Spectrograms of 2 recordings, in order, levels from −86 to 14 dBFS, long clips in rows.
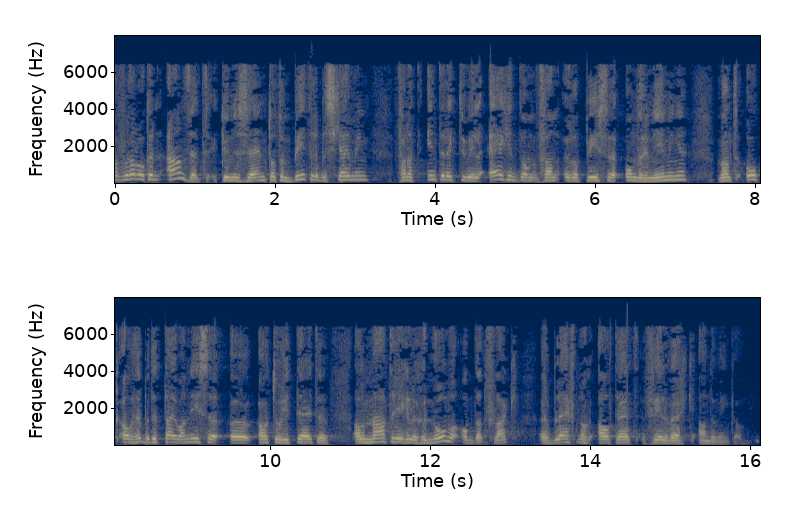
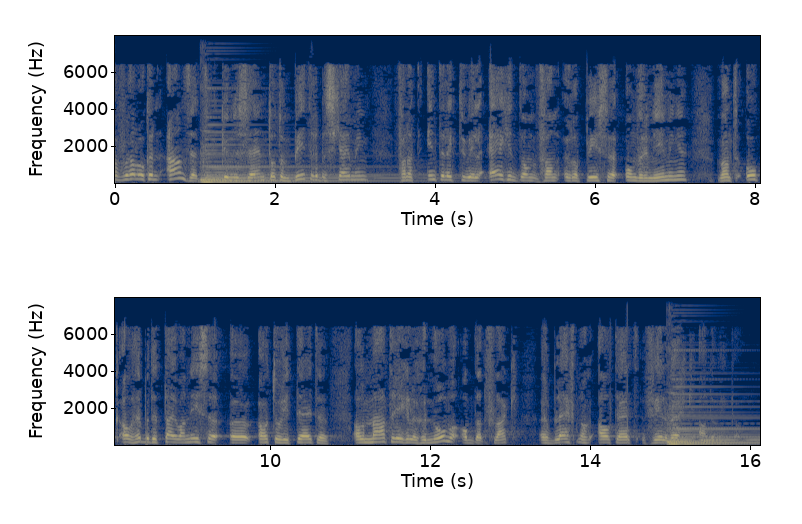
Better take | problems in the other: first | background sound (Strum); 10 dB below the speech

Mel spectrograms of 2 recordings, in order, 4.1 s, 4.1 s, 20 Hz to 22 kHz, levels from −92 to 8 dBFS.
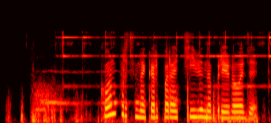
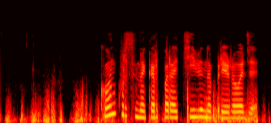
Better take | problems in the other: second | noise reduction (neural mask model RNNoise)

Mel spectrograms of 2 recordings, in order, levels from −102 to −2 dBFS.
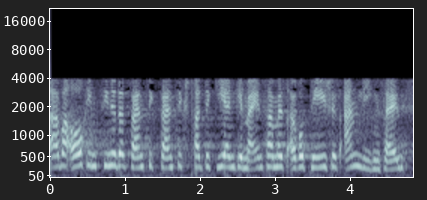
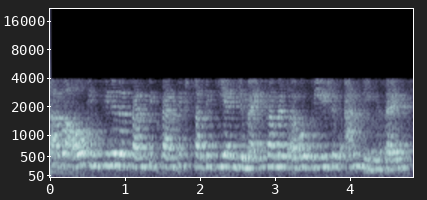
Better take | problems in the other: first | noise reduction (neural separator model SepFormer DNS4)

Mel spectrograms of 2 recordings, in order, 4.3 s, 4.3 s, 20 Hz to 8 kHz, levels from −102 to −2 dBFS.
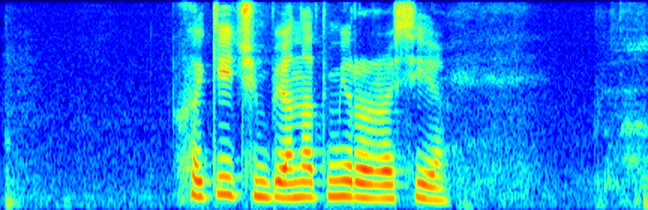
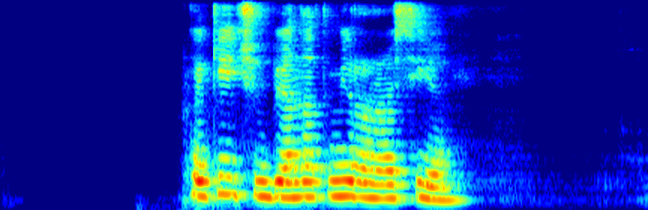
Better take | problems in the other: first | noise reduction (neural mask model DeepFilterNet 3)

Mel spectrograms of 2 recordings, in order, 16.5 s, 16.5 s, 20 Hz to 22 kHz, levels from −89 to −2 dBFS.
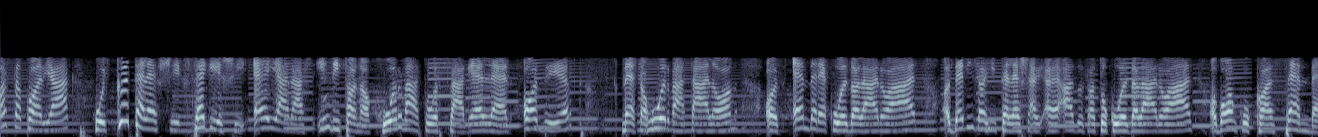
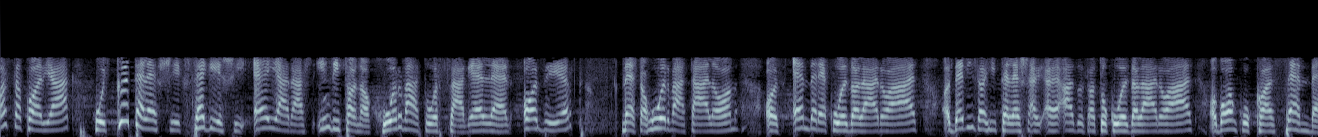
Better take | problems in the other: second | background sound (Wind instrument, woodwind instrument); 18 dB below the speech

